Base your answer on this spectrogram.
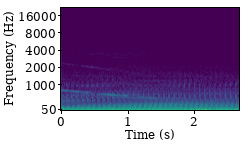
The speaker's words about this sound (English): That helicopter is at my house, not part of the movie. Although it could easily be part of the movie.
